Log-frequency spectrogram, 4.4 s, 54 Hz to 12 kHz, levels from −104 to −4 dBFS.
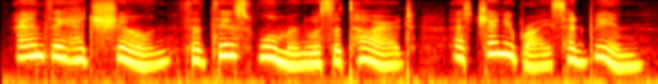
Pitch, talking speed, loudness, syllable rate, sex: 250 Hz, 190 wpm, -17 LUFS, 5.0 syllables/s, female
